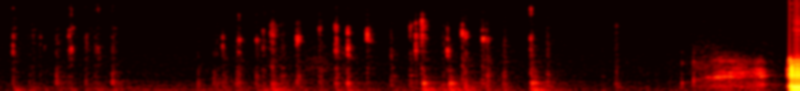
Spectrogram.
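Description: A short run of faint computer keyboard keystrokes, about eight quick taps starting about one and a half seconds in.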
